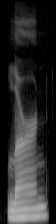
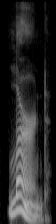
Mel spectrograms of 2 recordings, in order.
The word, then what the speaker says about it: learned: Learned as an adjective is pronounced with two syllables, learned. But learned as the past tense of learn is one syllable, learned.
